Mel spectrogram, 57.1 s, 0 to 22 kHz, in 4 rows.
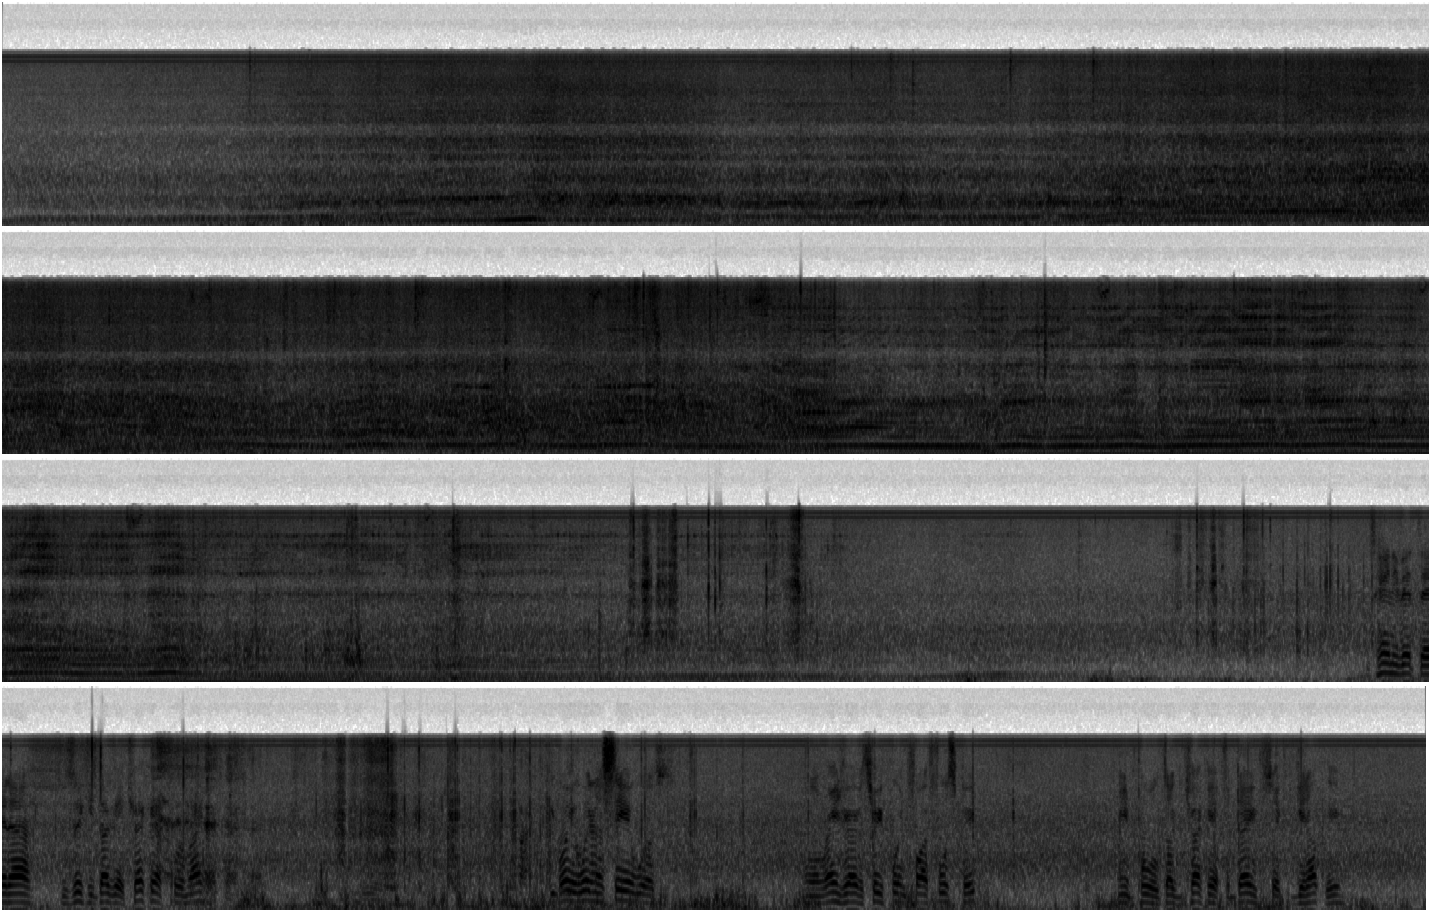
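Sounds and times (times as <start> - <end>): engine revving under load: 1.7 - 39.0, 42.2 - 52.8
tyres churning mud: 2.7 - 37.0, 42.2 - 49.4.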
